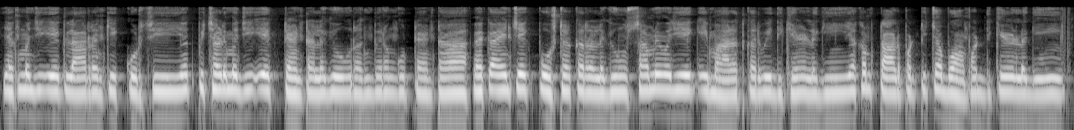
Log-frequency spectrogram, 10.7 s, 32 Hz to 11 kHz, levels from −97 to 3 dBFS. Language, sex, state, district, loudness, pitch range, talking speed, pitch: Hindi, male, Uttarakhand, Uttarkashi, -14 LUFS, 170-185 Hz, 230 wpm, 175 Hz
